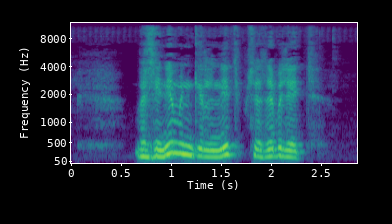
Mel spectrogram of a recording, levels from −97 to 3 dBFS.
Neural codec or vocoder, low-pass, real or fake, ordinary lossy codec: vocoder, 44.1 kHz, 128 mel bands every 256 samples, BigVGAN v2; 10.8 kHz; fake; AAC, 64 kbps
